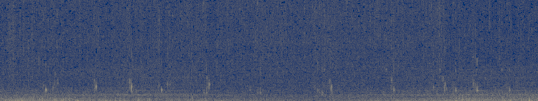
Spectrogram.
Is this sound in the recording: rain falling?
yes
